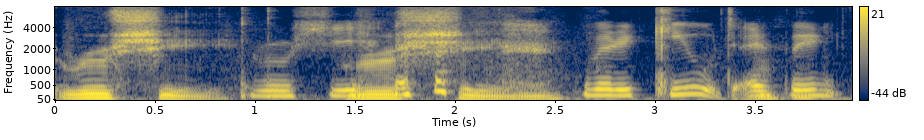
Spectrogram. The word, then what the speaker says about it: Russia: And Russia, everyone knows Russia, but there's a city that's spelled the same in Ohio, and they call it Rushi.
